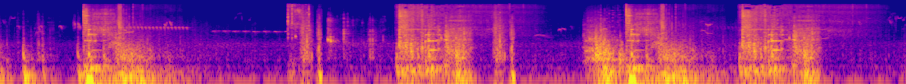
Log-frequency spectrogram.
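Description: Game menus open and close with short whooshing clicks.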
